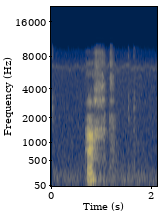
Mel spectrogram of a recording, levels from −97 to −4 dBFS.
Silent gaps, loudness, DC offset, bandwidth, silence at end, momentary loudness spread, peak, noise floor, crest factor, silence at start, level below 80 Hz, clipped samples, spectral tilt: none; -31 LUFS; under 0.1%; 10.5 kHz; 0.85 s; 25 LU; -12 dBFS; -63 dBFS; 22 dB; 0.7 s; -74 dBFS; under 0.1%; -4 dB/octave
